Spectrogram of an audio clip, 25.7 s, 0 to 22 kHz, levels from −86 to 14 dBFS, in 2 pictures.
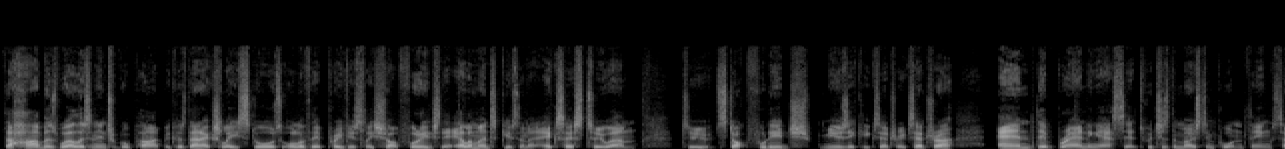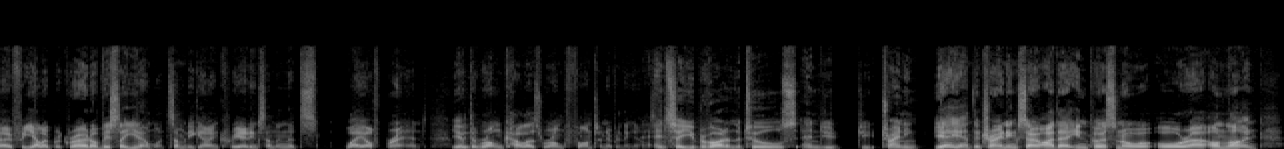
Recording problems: thin; very; fading below 350 Hz

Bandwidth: 15 kHz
